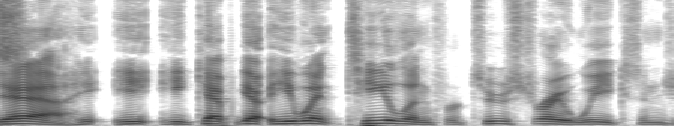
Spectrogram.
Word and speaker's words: Thielen: Yeah, but I think Joe and I did the right thing there because that's how you say his name. It's Thielen.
